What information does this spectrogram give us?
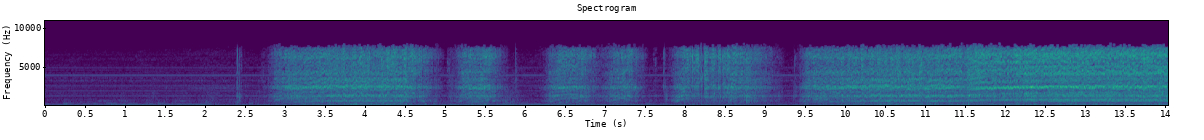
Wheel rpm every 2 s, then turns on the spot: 0, 40, 70, 50, 60, 160, 200.
none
